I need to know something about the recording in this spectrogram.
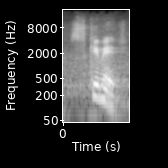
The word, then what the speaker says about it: scrimmage: Skimmage, इसका pronunciation है स्किमेज, SCRIMMAGE, स्किमेज.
